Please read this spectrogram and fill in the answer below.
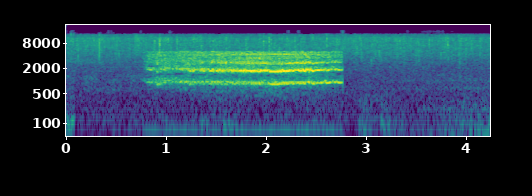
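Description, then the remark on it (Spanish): A car brakes hard at night, its tires letting out a loud, sustained screech for about two seconds before cutting off abruptly, with a steady rain-like hiss in the background. “Un frenazo en seco y”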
